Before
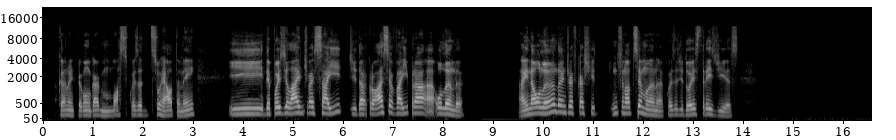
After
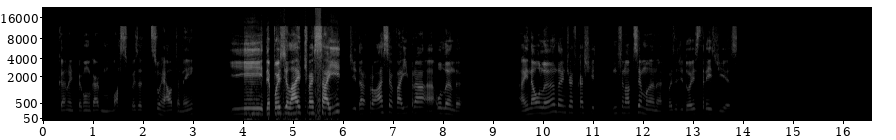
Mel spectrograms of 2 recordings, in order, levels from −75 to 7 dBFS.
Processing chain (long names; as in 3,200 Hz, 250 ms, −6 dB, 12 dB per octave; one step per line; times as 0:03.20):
first-order pre-emphasis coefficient 0.97
0:04.01–0:06.05: leveller curve on the samples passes 3
level −7.5 dB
